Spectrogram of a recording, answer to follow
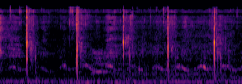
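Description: Jump rope striking the exercise mat on each turn, a sharp click about twice a second (four clicks), during one-foot skipping.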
